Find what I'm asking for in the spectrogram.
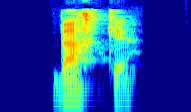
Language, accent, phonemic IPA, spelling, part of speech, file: French, France, /baʁk/, barques, noun, LL-Q150 (fra)-barques.wav
- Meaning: plural of barque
